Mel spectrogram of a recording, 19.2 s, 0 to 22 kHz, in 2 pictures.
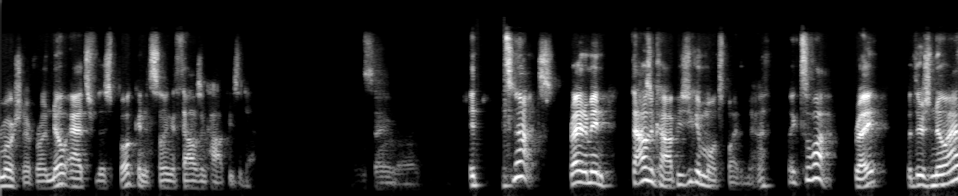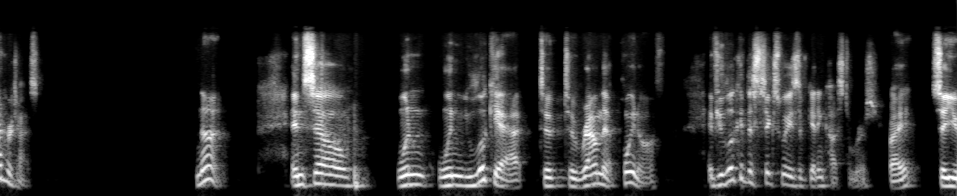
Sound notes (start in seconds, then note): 3.7 speaks faintly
